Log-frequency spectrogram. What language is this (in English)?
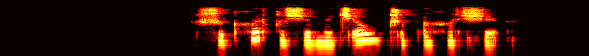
Adyghe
